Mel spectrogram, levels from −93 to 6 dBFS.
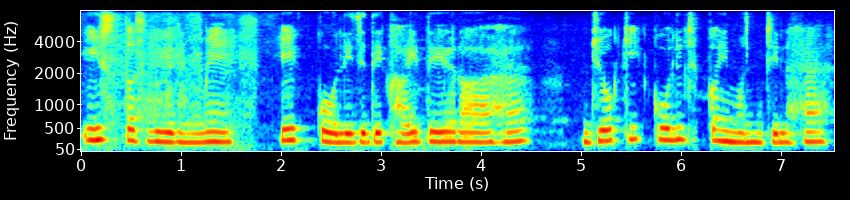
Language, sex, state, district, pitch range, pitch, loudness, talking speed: Hindi, female, Uttar Pradesh, Saharanpur, 200-235 Hz, 210 Hz, -14 LUFS, 120 wpm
